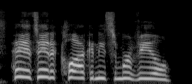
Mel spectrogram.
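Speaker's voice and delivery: high-pitched cat voice. Showing the voice done for a pet cat: high-pitched cat voice. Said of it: "it's always high pitched".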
